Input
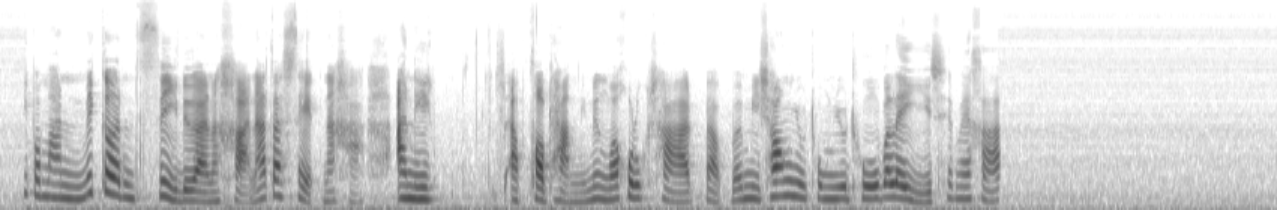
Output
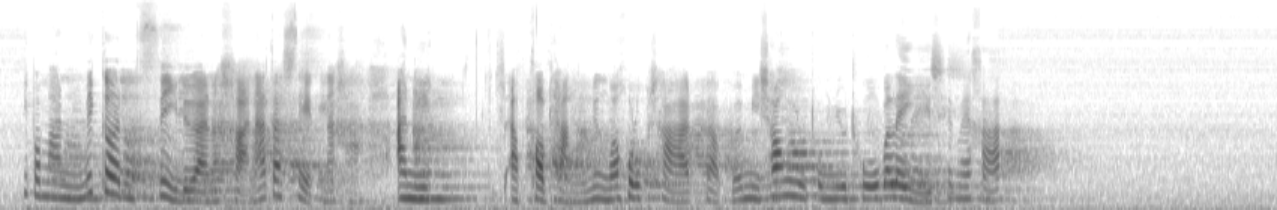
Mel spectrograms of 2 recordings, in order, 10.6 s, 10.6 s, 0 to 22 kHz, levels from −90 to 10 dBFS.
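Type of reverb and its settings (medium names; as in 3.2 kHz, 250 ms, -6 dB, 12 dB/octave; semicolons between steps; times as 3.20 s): plate-style reverb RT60 1.2 s, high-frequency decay 0.55×, pre-delay 115 ms, DRR 9 dB; trim -3 dB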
